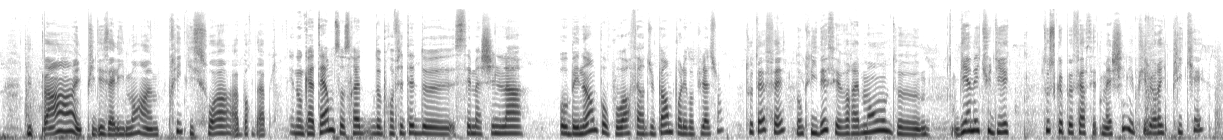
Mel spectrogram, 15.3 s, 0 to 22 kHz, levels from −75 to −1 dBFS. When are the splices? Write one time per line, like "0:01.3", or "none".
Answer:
0:03.5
